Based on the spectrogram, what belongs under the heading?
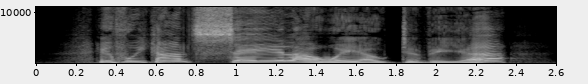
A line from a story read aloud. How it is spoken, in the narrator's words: she yelled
